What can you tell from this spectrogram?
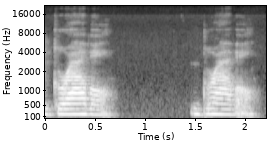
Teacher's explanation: the vowel before the last L is changing to a schwa sound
